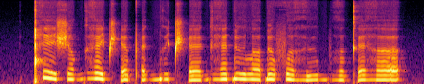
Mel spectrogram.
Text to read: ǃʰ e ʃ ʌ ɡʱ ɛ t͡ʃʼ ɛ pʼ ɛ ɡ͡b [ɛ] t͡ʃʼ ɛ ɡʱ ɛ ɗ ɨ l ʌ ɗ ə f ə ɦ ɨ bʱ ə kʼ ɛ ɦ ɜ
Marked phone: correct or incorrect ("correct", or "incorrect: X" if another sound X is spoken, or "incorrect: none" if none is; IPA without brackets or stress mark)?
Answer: incorrect: ɨ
